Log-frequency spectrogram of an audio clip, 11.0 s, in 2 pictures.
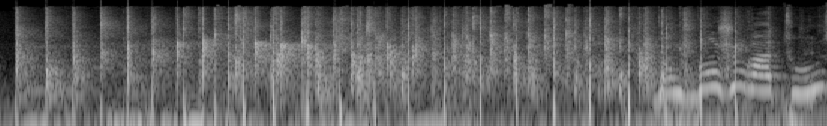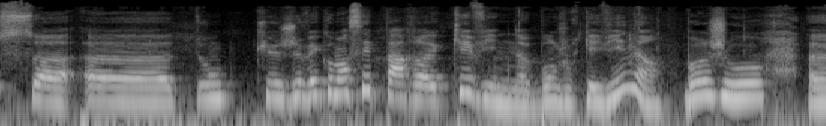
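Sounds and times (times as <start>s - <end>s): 
audience applause: 0.1s - 4.8s
speech: 4.5s - 11.0s.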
